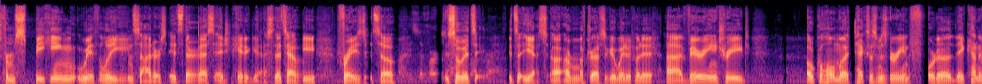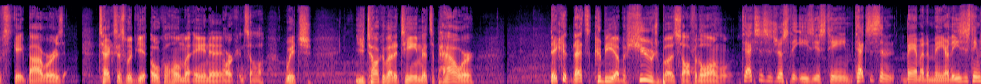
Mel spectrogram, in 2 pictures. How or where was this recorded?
busy venue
